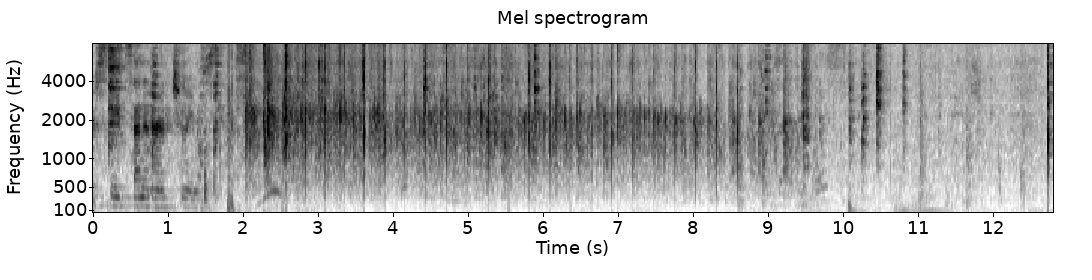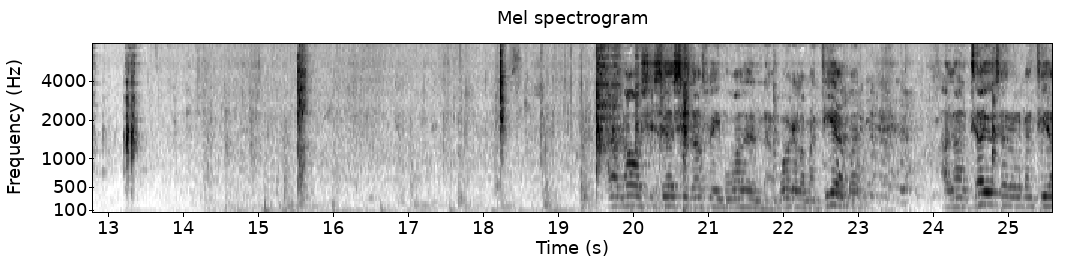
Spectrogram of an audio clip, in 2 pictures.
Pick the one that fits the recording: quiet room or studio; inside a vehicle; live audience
live audience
